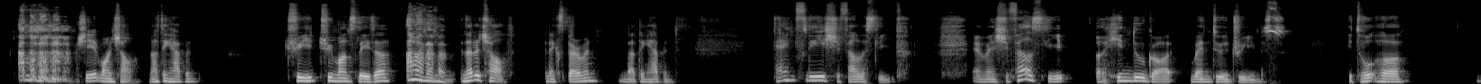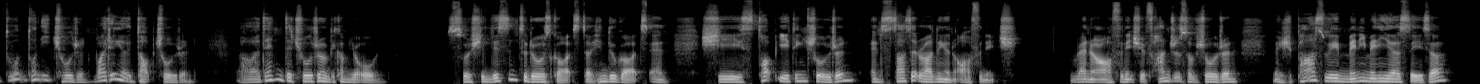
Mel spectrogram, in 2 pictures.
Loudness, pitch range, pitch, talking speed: -23 LUFS, 115-155 Hz, 130 Hz, 190 wpm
